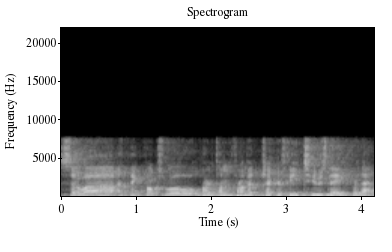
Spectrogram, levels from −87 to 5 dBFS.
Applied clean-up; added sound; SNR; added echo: none; none; none; reverberation time 1.6 s.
